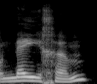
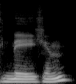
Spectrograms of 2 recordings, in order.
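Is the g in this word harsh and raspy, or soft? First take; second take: harsh; soft. First: The g is a harsh, raspy throat sound. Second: The g is a soft, gentle throat sound. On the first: The speaker is from the Netherlands. "if you're Dutch, Dutch from the Netherlands, you go ch" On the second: The speaker is from Flanders. "which is what we do in Flanders"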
